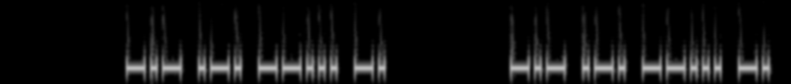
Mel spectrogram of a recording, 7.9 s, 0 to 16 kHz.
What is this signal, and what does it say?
Morse code, heard as a keyed tone, about 21 wpm, 700 Hz. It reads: KR7N KR7N
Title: USA Call Signs - 4 Characters - Repeated 2x - 20wpm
